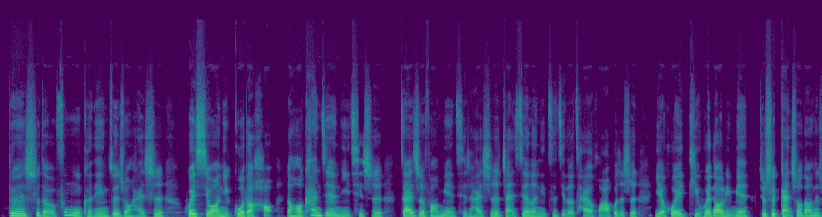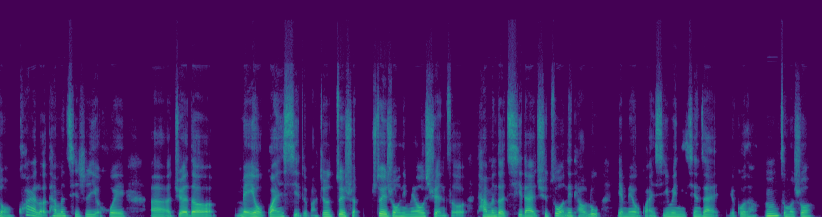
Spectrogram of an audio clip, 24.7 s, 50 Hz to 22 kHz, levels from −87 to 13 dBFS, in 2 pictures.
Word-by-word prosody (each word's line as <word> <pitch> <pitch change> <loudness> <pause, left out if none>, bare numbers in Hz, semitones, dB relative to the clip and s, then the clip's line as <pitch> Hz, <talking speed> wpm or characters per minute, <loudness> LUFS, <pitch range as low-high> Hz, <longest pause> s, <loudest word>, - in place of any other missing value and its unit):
对， 225 -2 +7
是 205 +4 0
的， 180 -5 +1
父 285 - -4
母 245 -9 +2
肯 185 +1 -3
定 185 +2 0
最 210 +3 +2
终 190 -3 -1
还 165 -1 -5
是 185 +2 -1 0.3
会 205 -2 +7
希 200 0 +2
望 195 -1 +7
你 165 - -1
过 210 +3 +6
得 170 -3 +6
好， - - -1 0.2
然 180 - +3
后 190 +1 +5
看 260 +3 +4
见 225 -3 +2
你 170 -3 -4
其 180 +4 -5
实 175 0 -2 0.2
在 200 -4 +7
这 205 +2 +3
方 180 -2 0
面， 190 0 -1
其 165 0 -9
实 170 - -7
还 155 -2 -1
是 175 +2 -2
展 160 - -1
现 215 +5 +3
了 180 -3 +1
你 165 -2 -5
自 180 +3 -8
己 165 - -6
的 140 - -2
才 155 +2 -1
华， 175 - 0
或 180 - -2
者 160 - -4
是 170 +1 -3 0.2
也 175 -6 +4
会 200 +3 +4
体 190 -1 -6
会 205 +4 +3
到 205 -2 +8
里 175 -2 -1
面， 185 +3 0
就 200 - +2
是 200 +1 +3
感 175 -5 +4
受 220 - +2
到 210 -1 +3
那 220 0 +1
种 195 -3 -6
快 265 -7 -3
乐， 165 -3 -3
他 210 -1 -5
们 205 +1 -1
其 195 -4 -9
实 165 +1 -7
也 165 - -5
会， 170 -2 -4 0.3
呃， 150 -2 -4
觉 150 -1 +1
得 155 +5 +2 0.3
没 155 -4 -1
有 175 -4 +3
关 160 0 0
系， 170 - -6
对 - - -12
吧？ 200 - -14
就 180 - -4
是 180 - +1
最终 185 +2 -1 0.2
最 215 -3 +3
终 185 -2 -1
你 - - -3
没 165 0 -6
有 175 +1 0
选 170 - -4
择 - - -7 0.2
他 170 - -2
们 180 +1 -1
的 170 -3 +1
期 165 - -7
待 180 -2 +1
去 185 - -9
做 195 +1 -1
那 185 - -3
条 150 -3 -6
路 195 +4 -3 0.2
也 165 - -4
没 155 0 -8
有 155 0 -2
关 - - -8
系， 165 - -9
因 165 - -4
为 170 - -2
你 155 -2 -6
现 165 0 -7
在 160 -2 -2
也 - - -14
过 165 - -4
得 155 - -8
很 170 - -13
嗯， 220 +2 +3
怎 185 -7 -6
么 160 - -4
说？ 180 +4 -4
180 Hz, 280 characters per minute, -21 LUFS, 165-200 Hz, 0.3 s, 到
